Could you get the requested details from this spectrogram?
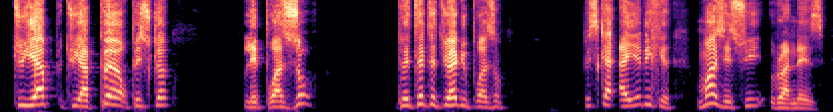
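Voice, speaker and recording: This high-voiced man with a Congolese accent is captured in a dry, studio-quality recording as he gives fiery political commentary alongside played clips. Moving between French and Lingala, he drives his arguments home through repetition and rhetorical questions.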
